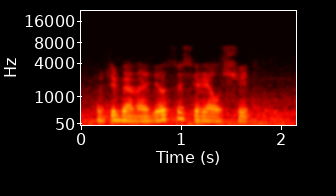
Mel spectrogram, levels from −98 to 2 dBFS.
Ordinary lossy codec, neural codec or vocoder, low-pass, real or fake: MP3, 32 kbps; codec, 16 kHz, 6 kbps, DAC; 7.2 kHz; fake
